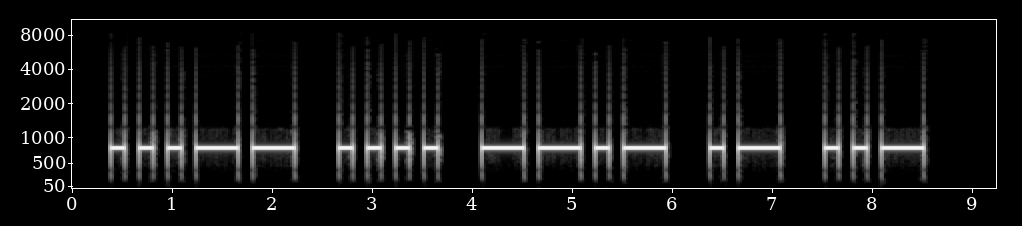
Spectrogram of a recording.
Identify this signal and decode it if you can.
Morse code, heard as a keyed tone, about 8 wpm, 800 Hz. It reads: 3HQAU
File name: LEZIONI / 5 LBVC / 5 LB 8wpm 2816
